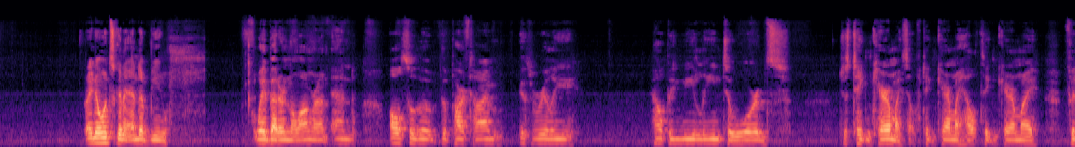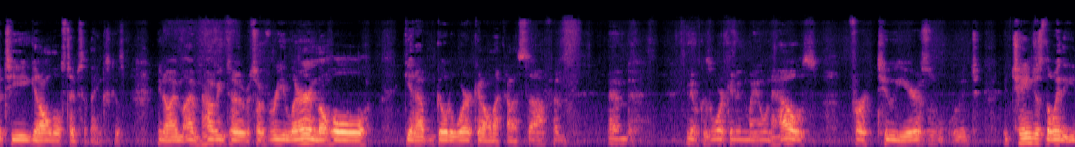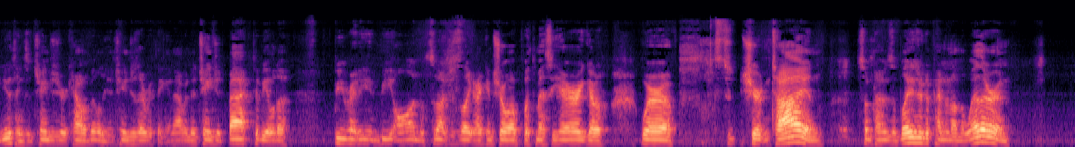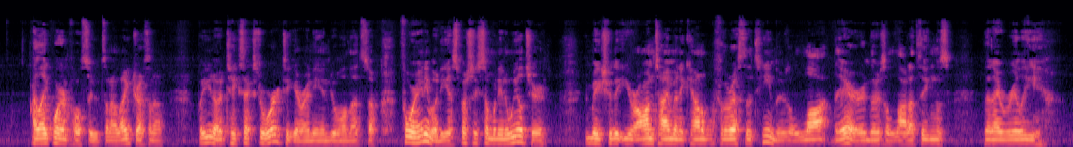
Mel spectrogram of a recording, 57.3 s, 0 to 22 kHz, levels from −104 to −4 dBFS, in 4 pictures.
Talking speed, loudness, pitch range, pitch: 210 wpm, -26 LUFS, 105-120 Hz, 110 Hz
